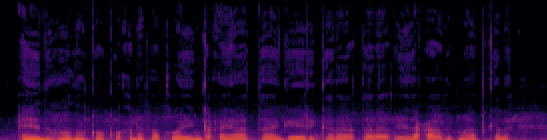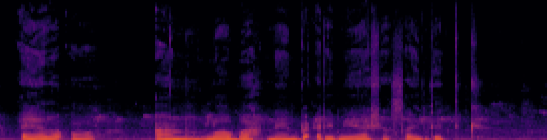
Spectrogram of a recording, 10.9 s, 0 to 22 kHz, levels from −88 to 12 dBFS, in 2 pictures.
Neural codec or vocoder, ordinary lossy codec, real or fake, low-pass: none; none; real; none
